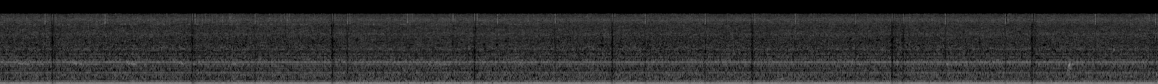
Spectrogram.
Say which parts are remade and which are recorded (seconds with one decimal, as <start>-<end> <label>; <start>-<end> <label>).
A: 0.0-3.4 recorded; 3.4-5.4 remade; 5.4-11.6 recorded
